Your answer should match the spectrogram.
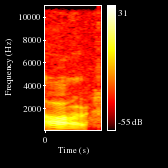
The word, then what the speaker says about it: hour: Notice in the sentence, he waited an hour. Now here, H is silent, and therefore we are going to use the vowel sound R.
